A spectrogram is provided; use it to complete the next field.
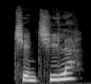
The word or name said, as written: chinchilla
